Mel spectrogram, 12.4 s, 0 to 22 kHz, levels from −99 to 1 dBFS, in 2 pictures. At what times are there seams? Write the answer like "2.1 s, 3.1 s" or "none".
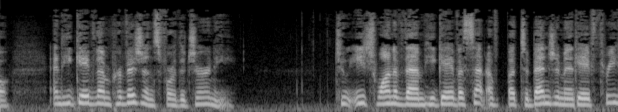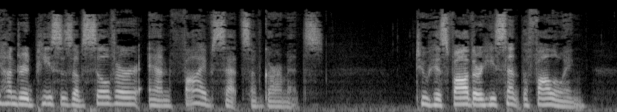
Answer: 5.0 s, 5.7 s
